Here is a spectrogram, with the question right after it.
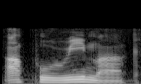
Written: Apurimac

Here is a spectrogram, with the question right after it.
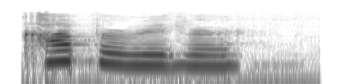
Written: copper river

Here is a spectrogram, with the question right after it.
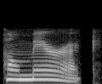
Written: Homeric

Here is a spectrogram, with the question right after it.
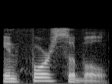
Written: enforceable

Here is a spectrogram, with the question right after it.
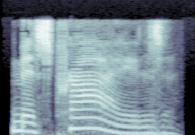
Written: misprise

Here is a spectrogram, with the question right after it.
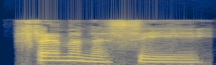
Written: feminacy

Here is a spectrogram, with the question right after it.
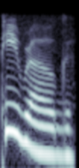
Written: pirogue

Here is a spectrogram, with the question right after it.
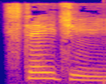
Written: stagey

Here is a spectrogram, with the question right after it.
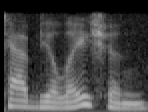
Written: tabulation

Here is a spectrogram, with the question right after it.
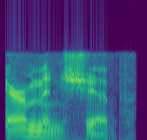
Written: airmanship

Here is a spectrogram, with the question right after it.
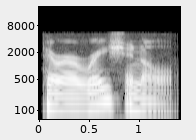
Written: perorational

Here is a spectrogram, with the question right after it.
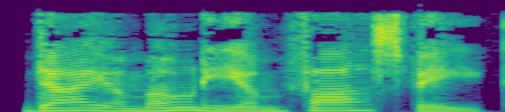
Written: diammonium phosphate

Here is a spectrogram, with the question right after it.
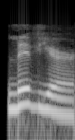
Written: liveyer

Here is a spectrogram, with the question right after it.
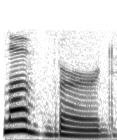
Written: lovebird

